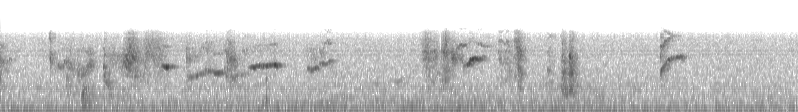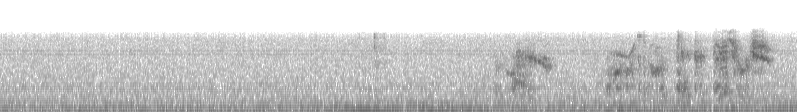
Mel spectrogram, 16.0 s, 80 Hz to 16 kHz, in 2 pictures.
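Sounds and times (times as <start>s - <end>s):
starling whistling and chattering: 0.0s - 5.8s, 6.6s - 6.9s, 13.0s - 15.7s.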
